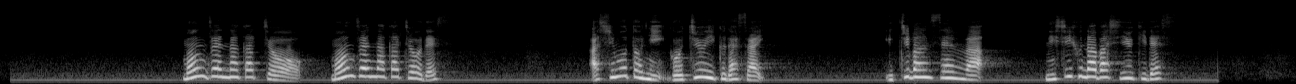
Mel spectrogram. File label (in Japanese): 到着放送, 女声, BOSE天井型での収録です。; 1番線 西船橋・東葉勝田台・津田沼方面; 足元注意喚起放送が付帯されており; 放送は「各駅停車 西船橋行」です。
